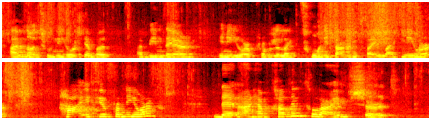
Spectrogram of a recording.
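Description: This speaker talks at a moderate pace with very even loudness, lively intonation and a slight Lithuanian accent, over noticeable background noise. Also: woman, fairly high pitch for a woman. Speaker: beauty YouTuber; haul vlogger. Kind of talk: haul video. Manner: animated. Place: home room.

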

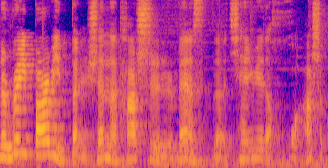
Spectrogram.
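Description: A man is talking while faint music can be heard behind him. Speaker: product reviewer. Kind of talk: product unboxing review. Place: studio.

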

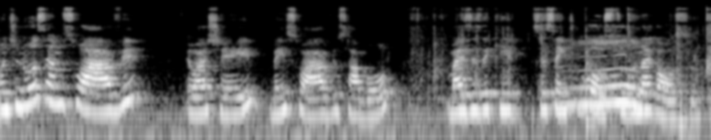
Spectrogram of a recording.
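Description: Audible room echo and light background noise surround a woman who talks fairly slowly in a fairly high voice with lively intonation. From Minas Gerais, Brazil. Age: 20s. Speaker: vlogger. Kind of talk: casual talk to camera, food tasting. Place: kitchen. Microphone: phone near.

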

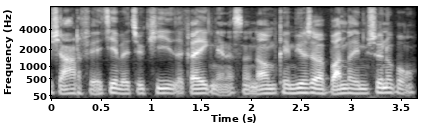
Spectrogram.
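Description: Against a quiet background, a man with a fairly low pitch and a dark, mellow tone talks at a very fast pace with fairly even intonation. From northern Jutland, Denmark (Aalborg); northern Jutland, Denmark. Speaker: interviewee. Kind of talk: interview. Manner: hesitant, many fillers. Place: studio.

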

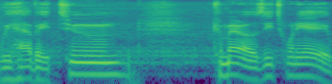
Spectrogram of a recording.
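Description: A man is recorded with a dry sound and no echo, with noticeable background noise. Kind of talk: casual haul show-and-tell. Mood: enthusiastic. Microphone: phone near.

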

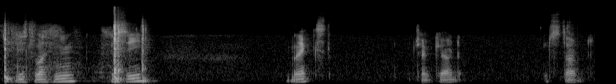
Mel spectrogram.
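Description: Amid noticeable background noise, a man talks at a very slow pace with long, frequent pauses. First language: not English. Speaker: gaming youtuber. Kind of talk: tutorial. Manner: halting.

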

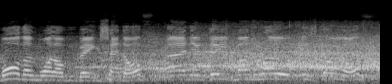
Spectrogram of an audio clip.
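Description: A man speaks at a moderate pace over loud background noise, and the sound is dry with no echo. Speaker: football commentator. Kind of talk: commentary.

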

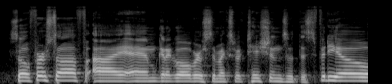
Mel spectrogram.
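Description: This man speaks at a moderate pace. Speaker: channel creator. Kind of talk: casual vlog chat over slides. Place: home room. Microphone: studio mic.

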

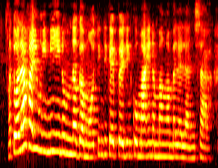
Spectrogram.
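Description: A woman talks at a high pitch with ordinary pitch variation. She keeps a moderate pace. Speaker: vlogger. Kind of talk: casual eating vlog chat. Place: home room. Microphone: phone near.

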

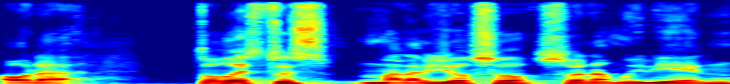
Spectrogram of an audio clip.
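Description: At a fairly slow pace, a man talks with ordinary variation in pitch. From Yucatán, Mexico. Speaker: interviewer host. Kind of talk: formal interview. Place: studio. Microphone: lapel.

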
